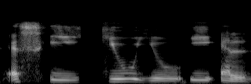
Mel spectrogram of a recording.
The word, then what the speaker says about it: SQL: Somebody say um, uh, typically in the industry there are two acronyms used. Either somebody will say it is a SQL because the full form is structured query language, and some folks in the industry also say it is SQL, SEQUEL. That is how they pronounce it, SQL.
